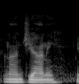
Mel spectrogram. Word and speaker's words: Nanjiani: Kumail Nanjiani? – Nanjiani, yeah.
